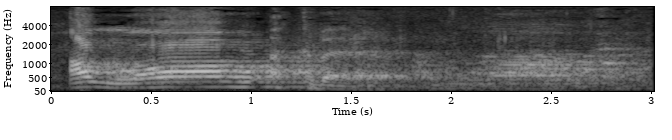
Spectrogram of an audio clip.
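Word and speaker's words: الله أكبر: یہ جو لفظ اللہ ہے اس کی زبان کو پر پڑھنا ہے، اس کو پڑھتے وقت ہونٹوں کو گول رکھنا ہے، اللہ اکبر۔ ایک تو یہ بات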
